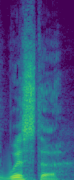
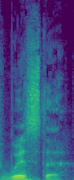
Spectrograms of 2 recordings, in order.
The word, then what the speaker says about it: Worcester: It's Wista. It's Wista. You don't understand. Look what he wrote, and it's pronounced Worcester.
